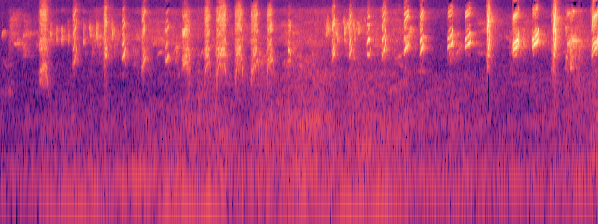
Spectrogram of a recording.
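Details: A captive village indigobird (Vidua chalybeata), kept for about a year in Bandung, West Java, Indonesia, sings a lively, chattering run of short, high, scratchy chirps and twitters, about two a second, over a faint low hum.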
